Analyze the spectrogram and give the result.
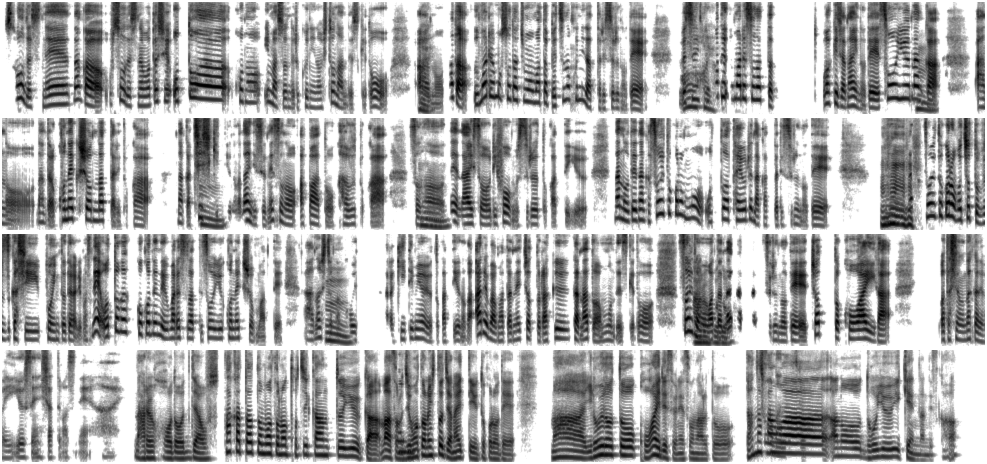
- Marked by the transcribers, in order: chuckle
- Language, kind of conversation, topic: Japanese, advice, 住宅を買うべきか、賃貸を続けるべきか迷っていますが、どう判断すればいいですか?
